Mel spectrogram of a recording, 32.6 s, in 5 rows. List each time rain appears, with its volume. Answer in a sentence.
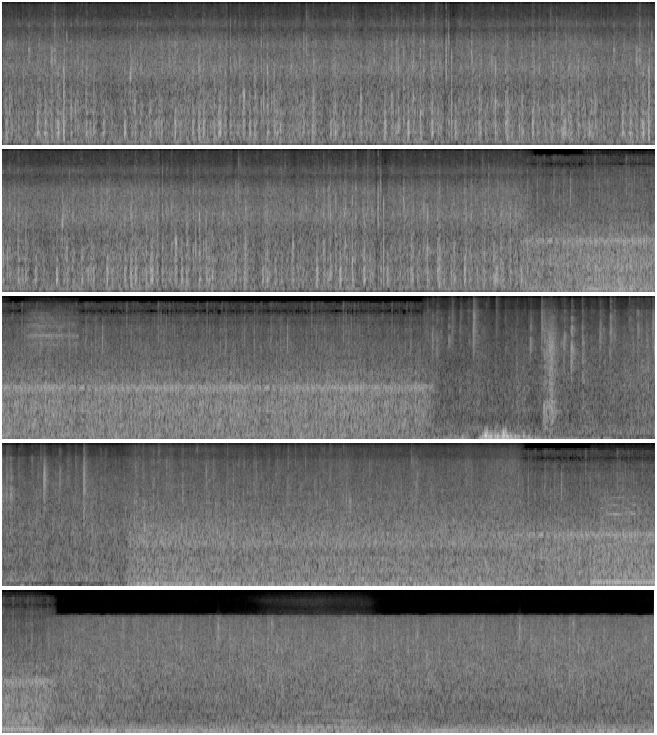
The rain can be heard from 0.0 to 32.6 s, at a steady volume.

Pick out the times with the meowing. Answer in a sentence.
You can hear the meowing from 25.4 to 26.6 s.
